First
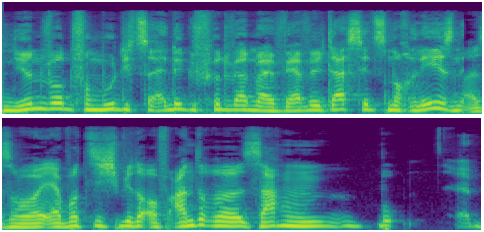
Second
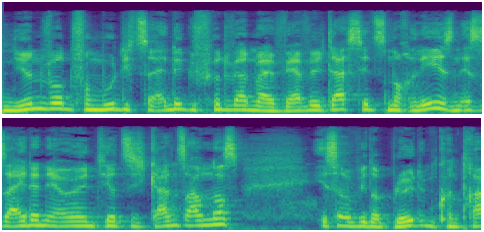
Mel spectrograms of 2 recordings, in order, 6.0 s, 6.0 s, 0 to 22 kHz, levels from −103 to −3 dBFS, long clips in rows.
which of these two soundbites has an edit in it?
first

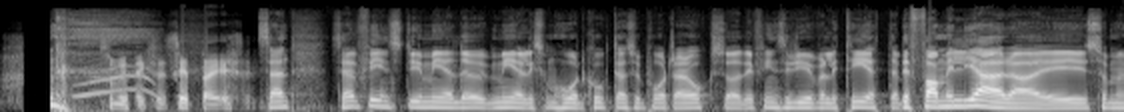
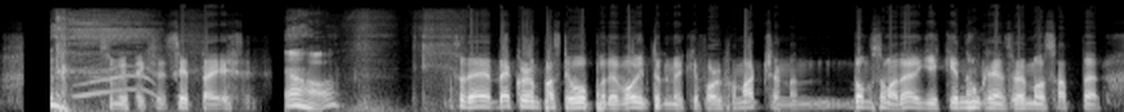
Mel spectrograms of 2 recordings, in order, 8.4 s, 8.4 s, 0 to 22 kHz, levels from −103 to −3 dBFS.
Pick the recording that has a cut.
first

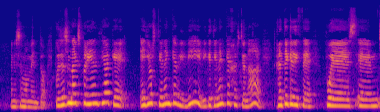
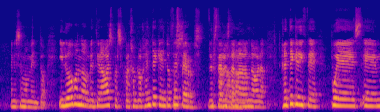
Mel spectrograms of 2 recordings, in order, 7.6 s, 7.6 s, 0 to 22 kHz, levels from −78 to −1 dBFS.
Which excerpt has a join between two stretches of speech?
first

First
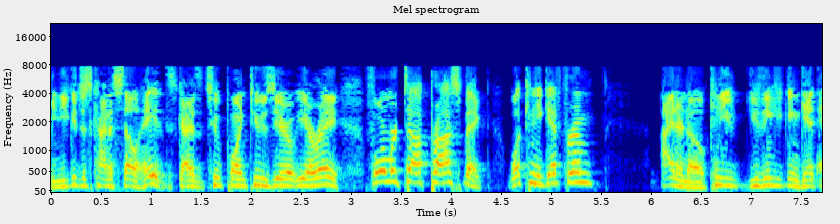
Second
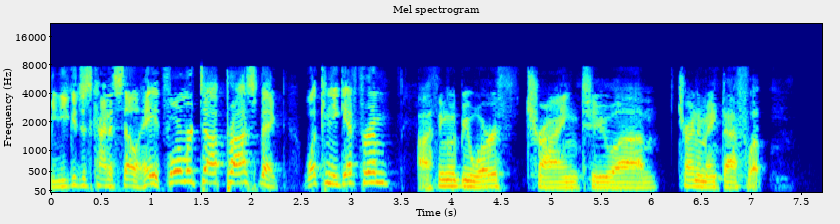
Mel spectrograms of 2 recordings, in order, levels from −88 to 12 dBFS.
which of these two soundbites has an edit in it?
second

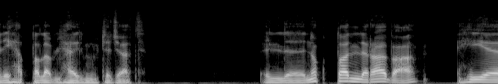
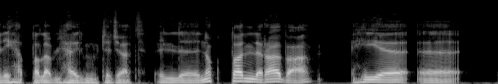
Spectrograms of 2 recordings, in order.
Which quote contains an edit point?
second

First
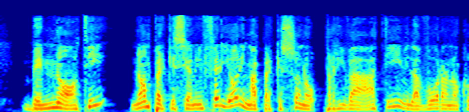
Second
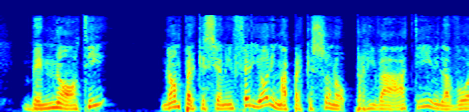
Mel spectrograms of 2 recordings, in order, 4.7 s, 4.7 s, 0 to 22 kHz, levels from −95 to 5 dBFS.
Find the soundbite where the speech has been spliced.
first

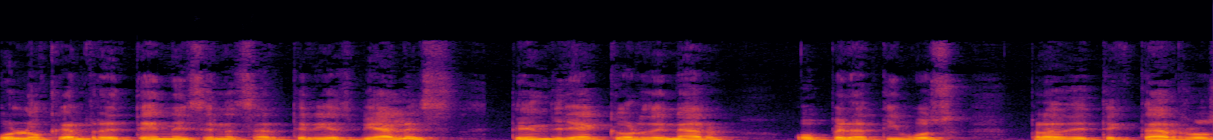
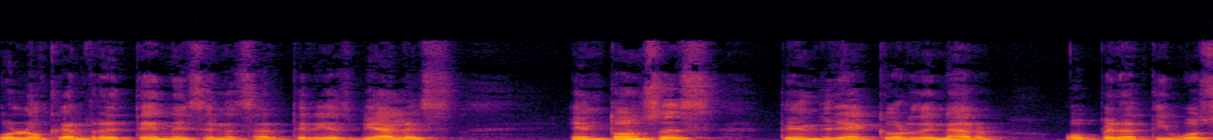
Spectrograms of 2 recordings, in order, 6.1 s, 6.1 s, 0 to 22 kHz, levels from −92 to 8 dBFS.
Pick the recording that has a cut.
first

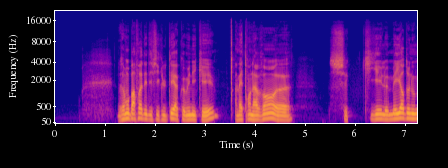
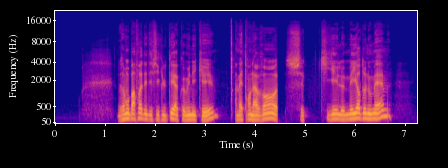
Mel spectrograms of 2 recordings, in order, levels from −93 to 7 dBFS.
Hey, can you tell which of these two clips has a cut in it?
second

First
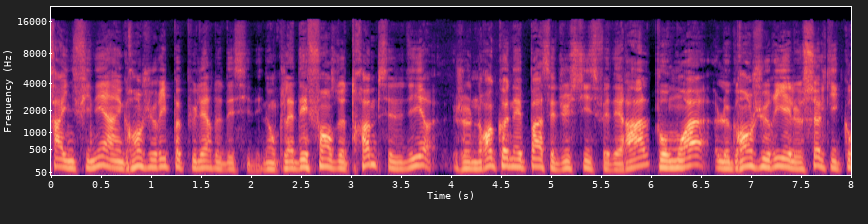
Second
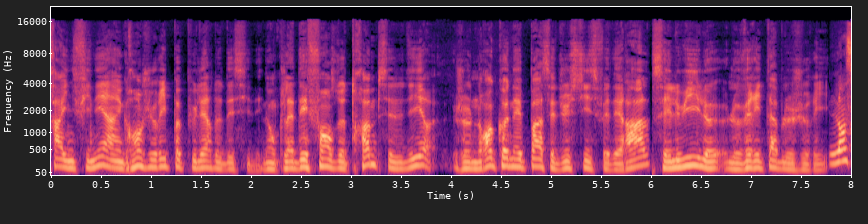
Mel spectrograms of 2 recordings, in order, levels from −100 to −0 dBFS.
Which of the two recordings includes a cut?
second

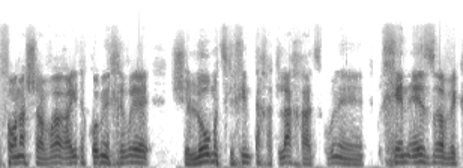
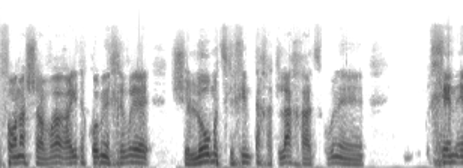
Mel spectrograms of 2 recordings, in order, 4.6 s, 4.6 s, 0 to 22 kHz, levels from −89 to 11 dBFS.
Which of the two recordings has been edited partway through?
first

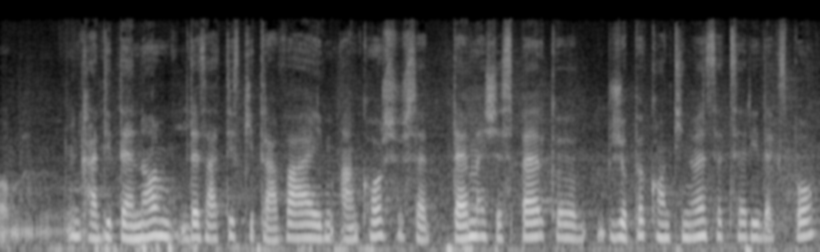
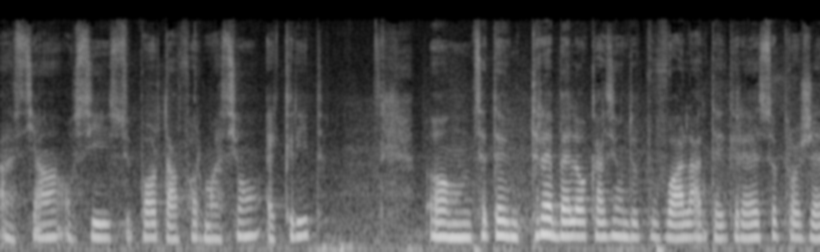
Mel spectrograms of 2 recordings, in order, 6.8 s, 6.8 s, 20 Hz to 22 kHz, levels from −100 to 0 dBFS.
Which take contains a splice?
second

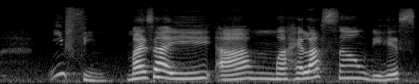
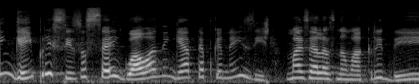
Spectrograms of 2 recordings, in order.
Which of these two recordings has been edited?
second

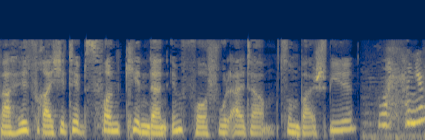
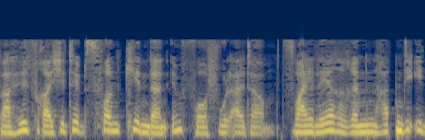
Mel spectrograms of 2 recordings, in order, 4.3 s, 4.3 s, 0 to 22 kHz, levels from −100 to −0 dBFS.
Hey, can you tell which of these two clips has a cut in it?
second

